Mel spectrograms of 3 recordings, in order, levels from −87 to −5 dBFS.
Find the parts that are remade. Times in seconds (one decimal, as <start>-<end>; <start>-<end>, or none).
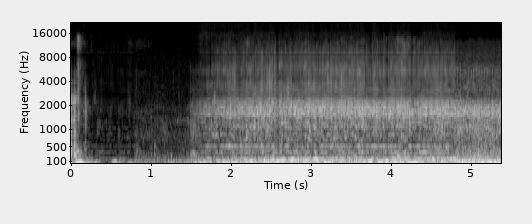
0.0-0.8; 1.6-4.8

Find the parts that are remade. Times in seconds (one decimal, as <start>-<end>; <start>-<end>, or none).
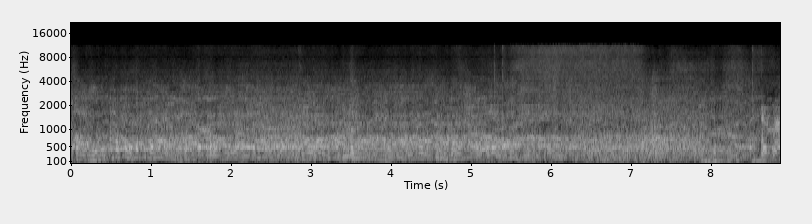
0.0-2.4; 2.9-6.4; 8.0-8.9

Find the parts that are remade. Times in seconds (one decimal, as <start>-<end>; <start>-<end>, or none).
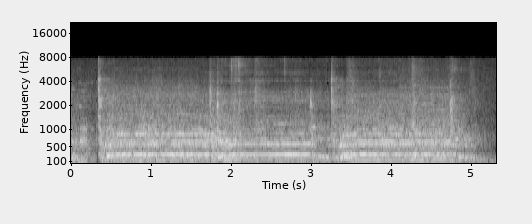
1.6-4.1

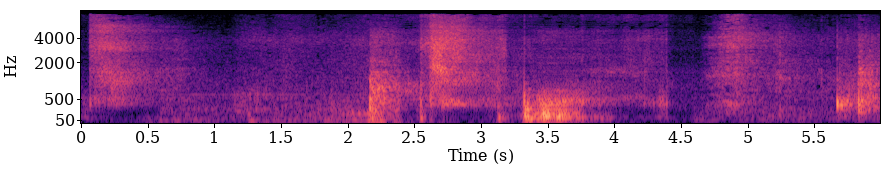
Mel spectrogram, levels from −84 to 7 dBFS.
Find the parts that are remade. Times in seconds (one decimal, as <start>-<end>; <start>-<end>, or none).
0.0-0.6; 2.4-4.6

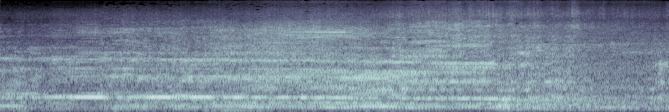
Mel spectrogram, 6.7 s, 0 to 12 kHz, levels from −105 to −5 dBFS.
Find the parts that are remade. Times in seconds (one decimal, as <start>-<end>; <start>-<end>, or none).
0.5-1.0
